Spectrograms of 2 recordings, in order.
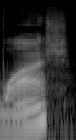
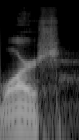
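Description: First: It is said without an r sound. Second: It is said with an r sound, Pittsburgh style.

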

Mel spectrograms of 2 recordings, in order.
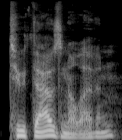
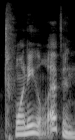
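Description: First: The year is read as two thousand eleven. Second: The year is read as twenty eleven. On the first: This is the older, less cool way to say it. The speaker calls it wrong. "than 2011" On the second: This is the newer, cooler way to say it. The speaker calls it right. "that's a way cooler thing to say"

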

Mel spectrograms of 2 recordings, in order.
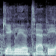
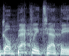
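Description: First: The name begins with 'Gig' run into one word. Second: The name begins with 'Göb' in two separate parts. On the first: The speaker calls it wrong. "It's not Gigliotepi. I've been saying Gigliotepi like a dumb butt" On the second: The speaker calls it right. "It's called Göbekli Tepe"

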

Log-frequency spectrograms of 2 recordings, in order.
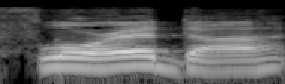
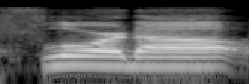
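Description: First: The word is said with three syllables. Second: The word is said with two syllables.

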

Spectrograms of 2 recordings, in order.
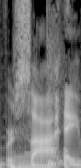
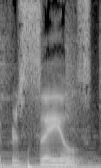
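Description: First: The name is said with a French-style pronunciation. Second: The name is said with a plain anglicized pronunciation. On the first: This is how the French town is said. "which is like the town from France, but we're country, so we don't say Versailles" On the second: This is how locals in rural Kentucky say it. "we say Versailles because of our country we are"

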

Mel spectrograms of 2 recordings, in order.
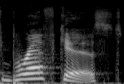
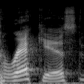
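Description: First: The f sound in the middle is clear. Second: The f sound in the middle is dropped. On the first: The speaker calls it right. "There's an F. It's breakfast" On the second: The speaker calls it wrong. "it's not breakfast"

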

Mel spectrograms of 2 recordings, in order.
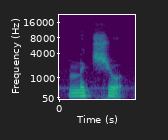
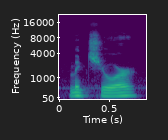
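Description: Both takes have the same delivery.

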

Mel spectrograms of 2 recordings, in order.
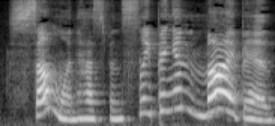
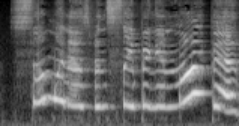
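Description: First: It is said in a normal, medium voice. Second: It is said in a high, squeaky voice.

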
